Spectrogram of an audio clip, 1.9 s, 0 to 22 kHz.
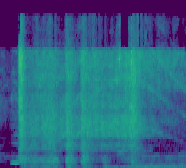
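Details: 2006 Chevy Colorado right after the Passlock key-learn procedure for an intermittent crank-no-start: short crank, engine catches cleanly and settles into a steady idle; starts normally, expected to fix the problem.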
